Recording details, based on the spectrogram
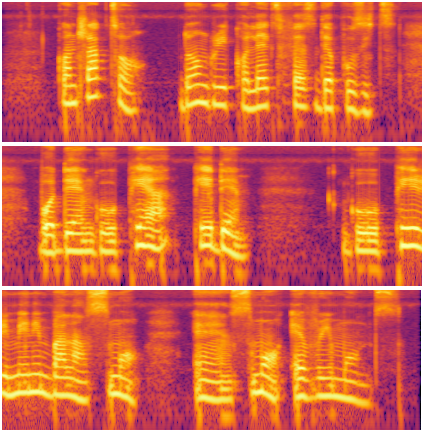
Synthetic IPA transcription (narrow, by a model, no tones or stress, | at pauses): kɔ̃ntɹak̚tʰɔ | dɔ̃nɡɹikʰɔlɛk̚tfɛstdɛpʰozit | bɔtdɛ̃nɡo | pʰedɛ̃m | ɡopʰeɹimenĩnbalãnsːmɔ | ɛ̃nsmɔlɛvɹimɔ̃nt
